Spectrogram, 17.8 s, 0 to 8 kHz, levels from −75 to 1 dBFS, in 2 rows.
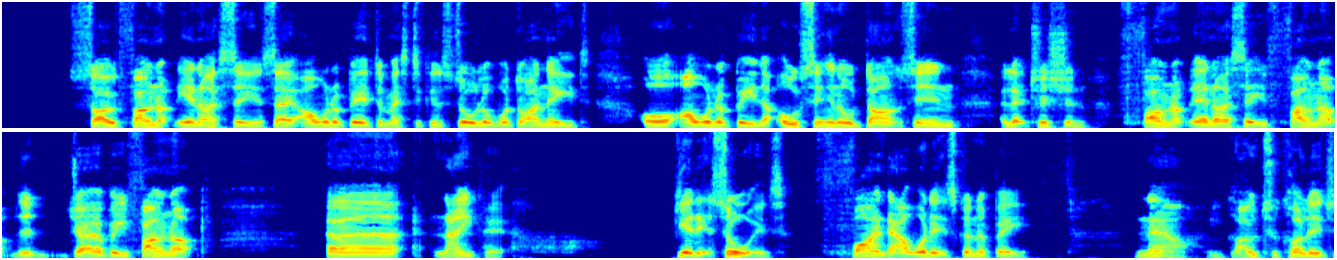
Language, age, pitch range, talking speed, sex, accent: English, 30-49, 120-180 Hz, 180 wpm, male, British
